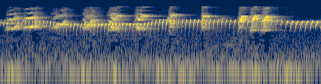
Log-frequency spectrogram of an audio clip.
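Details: Song of a fighting canary kept for training: continuous rich warbling with rapid trills and bright high notes throughout, fairly steady in loudness.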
